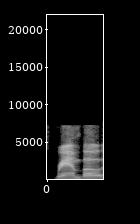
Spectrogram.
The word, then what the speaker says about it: Rambo: Yes, Rambo is the correct pronunciation of her last name.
